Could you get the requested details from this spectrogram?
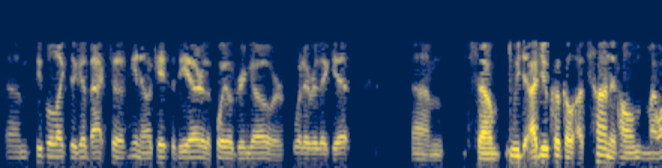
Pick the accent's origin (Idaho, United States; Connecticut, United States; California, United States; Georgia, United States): California, United States; San Diego; I grew up out west in San Diego, always had a drive for Mexican food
